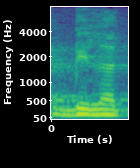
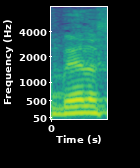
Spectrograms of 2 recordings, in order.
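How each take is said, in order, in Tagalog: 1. Ang unang patinig ay parang 'i'. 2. Ang unang patinig ay parang 'e'. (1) "sa Bisaya, bilat yun eh" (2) "Sa Tagalog, belat"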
